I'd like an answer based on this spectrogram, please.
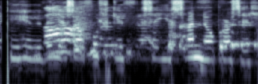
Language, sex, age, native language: Icelandic, female, 12, Icelandic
